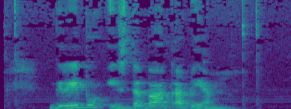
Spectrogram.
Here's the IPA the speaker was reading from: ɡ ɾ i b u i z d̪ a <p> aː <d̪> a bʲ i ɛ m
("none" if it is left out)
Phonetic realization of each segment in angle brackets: b, t̪

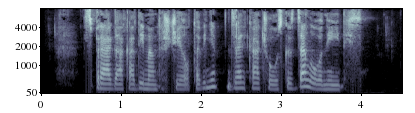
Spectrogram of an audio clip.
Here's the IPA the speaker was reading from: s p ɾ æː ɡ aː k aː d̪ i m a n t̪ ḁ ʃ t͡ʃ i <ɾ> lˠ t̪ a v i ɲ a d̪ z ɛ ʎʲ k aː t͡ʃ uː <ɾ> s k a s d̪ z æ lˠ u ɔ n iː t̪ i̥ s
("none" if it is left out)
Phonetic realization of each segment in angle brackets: none, none

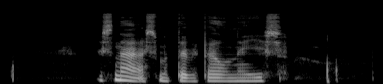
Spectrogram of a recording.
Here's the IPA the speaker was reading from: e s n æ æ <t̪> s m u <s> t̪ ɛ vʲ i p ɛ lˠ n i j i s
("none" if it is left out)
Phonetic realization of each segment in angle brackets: none, none

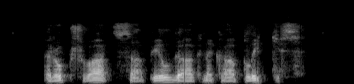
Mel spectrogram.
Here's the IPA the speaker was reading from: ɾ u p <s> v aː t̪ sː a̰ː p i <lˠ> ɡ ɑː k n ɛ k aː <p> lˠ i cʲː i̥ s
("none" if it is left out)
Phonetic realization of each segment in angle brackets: ʃ, lˠ, p

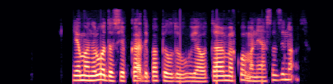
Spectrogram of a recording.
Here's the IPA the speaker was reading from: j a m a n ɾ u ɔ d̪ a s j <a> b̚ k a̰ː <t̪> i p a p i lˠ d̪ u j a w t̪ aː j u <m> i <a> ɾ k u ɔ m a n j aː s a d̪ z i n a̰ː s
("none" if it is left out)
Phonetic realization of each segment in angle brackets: ɛ, d̪, m, a

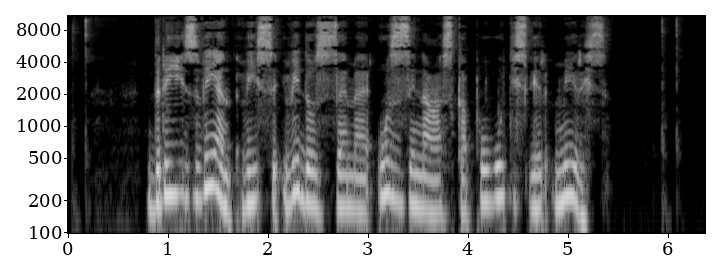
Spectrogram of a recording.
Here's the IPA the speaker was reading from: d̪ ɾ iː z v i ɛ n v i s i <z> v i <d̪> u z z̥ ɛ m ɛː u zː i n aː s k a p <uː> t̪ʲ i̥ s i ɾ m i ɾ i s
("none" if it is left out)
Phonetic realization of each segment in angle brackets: none, d̪, uː

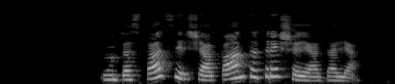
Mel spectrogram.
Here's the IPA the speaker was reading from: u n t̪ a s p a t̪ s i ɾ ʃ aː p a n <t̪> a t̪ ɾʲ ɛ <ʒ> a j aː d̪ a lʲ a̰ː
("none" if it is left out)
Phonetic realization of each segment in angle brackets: t̪, ʃ

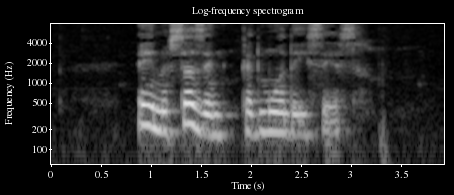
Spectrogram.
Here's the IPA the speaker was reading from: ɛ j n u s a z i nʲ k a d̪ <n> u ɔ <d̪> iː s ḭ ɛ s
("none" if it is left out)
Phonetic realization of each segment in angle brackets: m, d̪

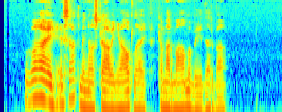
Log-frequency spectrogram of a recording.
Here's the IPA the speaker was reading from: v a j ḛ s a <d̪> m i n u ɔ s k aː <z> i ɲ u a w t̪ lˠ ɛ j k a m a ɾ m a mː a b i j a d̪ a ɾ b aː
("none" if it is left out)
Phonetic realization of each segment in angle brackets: t̪, v

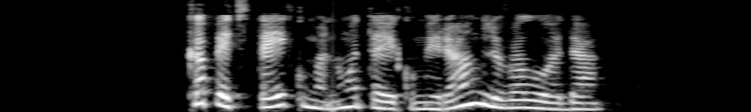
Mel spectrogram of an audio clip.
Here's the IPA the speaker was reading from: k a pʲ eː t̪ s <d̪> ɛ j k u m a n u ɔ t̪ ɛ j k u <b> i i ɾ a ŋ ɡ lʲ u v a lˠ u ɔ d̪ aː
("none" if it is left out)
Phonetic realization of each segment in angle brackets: t̪, m

